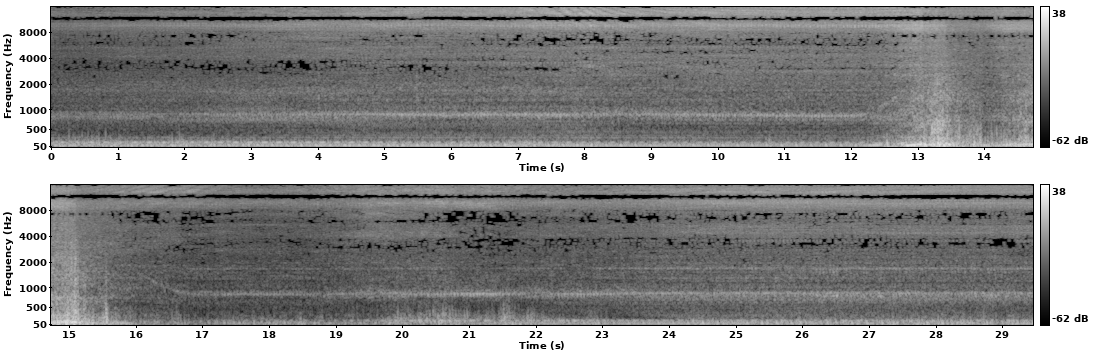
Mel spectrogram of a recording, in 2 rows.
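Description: Ford flathead V8 running on electronic fuel injection (twin Holley 94 carburettors converted to throttle bodies), idling steadily. About halfway through, the throttle is blipped twice, revving briefly, and then the engine drops back and settles to idle.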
